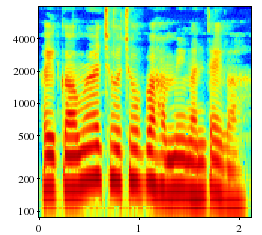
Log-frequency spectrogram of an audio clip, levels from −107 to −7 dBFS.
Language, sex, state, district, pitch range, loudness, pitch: Wancho, female, Arunachal Pradesh, Longding, 150-185 Hz, -15 LUFS, 165 Hz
